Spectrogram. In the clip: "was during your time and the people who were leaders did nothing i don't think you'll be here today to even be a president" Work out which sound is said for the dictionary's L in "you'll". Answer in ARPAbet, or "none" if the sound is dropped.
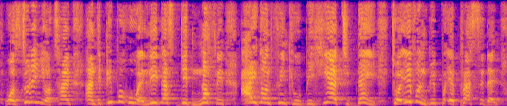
W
